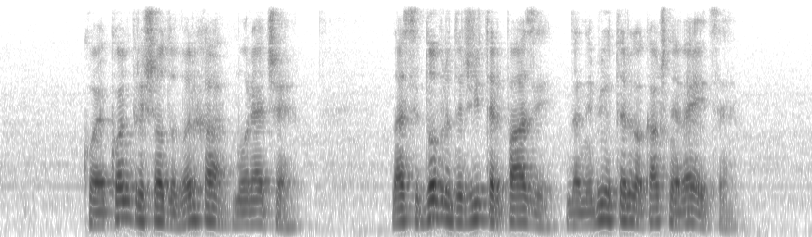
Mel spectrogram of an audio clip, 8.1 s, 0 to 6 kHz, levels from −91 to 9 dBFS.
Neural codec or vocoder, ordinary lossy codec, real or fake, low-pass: none; none; real; 5.4 kHz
